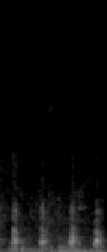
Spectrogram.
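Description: Hens cluck in a farmyard in the Philippines, four short clucks at an even rhythm, fairly close and soft, with no talking.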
